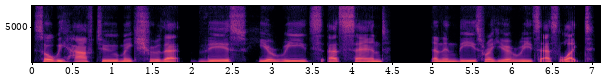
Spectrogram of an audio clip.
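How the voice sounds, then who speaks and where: A man teaching a digital painting paintover, sounding congested and a little hoarse, talking casually with frequent "right?" checks and small restarts. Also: fairly low pitch, slow, a little mellow, dry recording, studio quality. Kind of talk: tutorial voice-over.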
